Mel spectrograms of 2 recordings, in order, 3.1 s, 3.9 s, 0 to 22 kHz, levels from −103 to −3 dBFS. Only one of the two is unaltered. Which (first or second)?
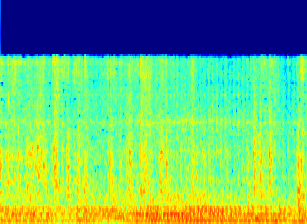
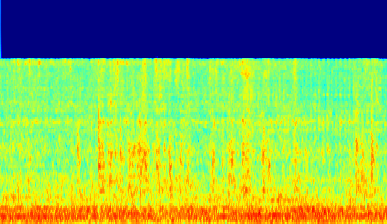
first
